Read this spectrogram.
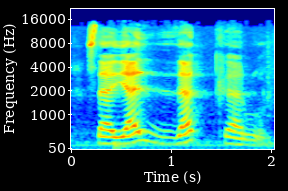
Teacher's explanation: Za itu tasdidnya mengalir ya. Ya, enggak boleh terputus. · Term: tasdid za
